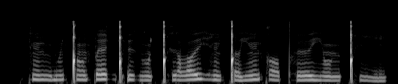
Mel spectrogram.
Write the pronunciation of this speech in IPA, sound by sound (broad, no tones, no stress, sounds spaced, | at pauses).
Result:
k ẽ ŋ b ə̃ ǃ ɔ̃ p ɛ ǃʼ y ɡ ɔ̃ ǃʰ i lˠ ø j ɦ ẽ ǃ ə j ẽ k ɔ pʰ ø j ɔ̃ ŋ ǃʰ i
